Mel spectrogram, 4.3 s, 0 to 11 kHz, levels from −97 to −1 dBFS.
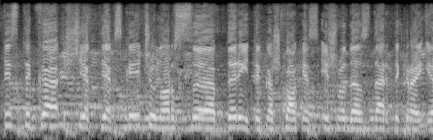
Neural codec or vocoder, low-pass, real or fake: none; 9.9 kHz; real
